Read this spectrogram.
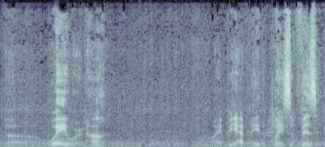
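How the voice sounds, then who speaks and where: A man's voice: deep voice, expressive, a little slow. An actor playing a wary male wasteland treasure seeker in a game, with casual, terse, tough talk. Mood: guarded, casual. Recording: clear background ambient noise.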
